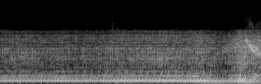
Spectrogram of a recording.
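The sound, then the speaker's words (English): A light aircraft engine drones steadily at a constant mid-low pitch throughout, a continuous hum that swells slightly near the end. “the motor's come down. Sure it did. I cut the switch.”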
